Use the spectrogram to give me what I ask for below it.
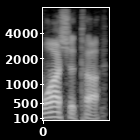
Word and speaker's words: Ouachita: doesn't sound doesn't look like washington but it's pronounced washita i have never fished the lake yet but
